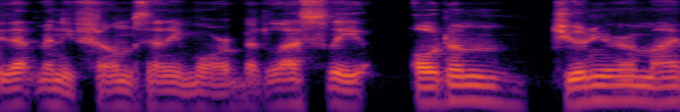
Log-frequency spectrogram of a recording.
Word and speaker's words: Leslie Odom Jr.: I don't see that many films anymore, but Leslie Odom Jr., am I pronouncing his name correctly?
